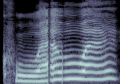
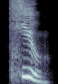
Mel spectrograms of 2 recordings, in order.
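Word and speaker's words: queue: How is this word pronounced? It's not kwewe, it's Q.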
